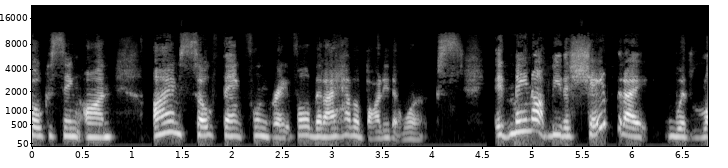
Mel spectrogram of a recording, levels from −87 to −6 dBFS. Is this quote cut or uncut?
uncut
